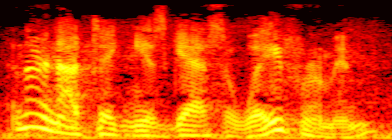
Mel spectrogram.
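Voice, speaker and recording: An actor playing a crotchety, opinionated old judge in a 1940s radio comedy, brusque and needling. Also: male voice, lowish voice, huge pitch swings, fast, fairly bright tone, exaggerated voice. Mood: dry, brusque. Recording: noisy, dull 1940s radio recording.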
